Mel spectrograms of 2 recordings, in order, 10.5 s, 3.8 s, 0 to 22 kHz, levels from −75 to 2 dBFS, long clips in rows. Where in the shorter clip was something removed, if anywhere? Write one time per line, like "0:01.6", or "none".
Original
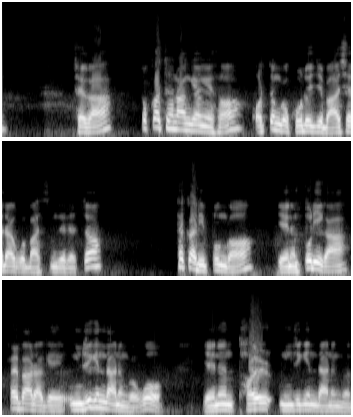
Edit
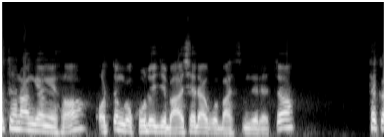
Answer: none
